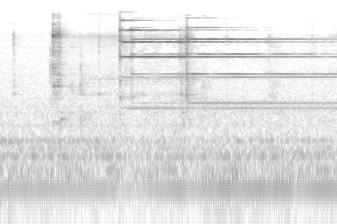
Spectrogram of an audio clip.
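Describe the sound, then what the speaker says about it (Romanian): Swiss Le Castel mantel clock striking the half hour on two bells: a faint tick, then two clear ringing chimes close together, each leaving a long, slowly fading metallic hum, with no talk. "Și la jumate bate pe două clopoțele."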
